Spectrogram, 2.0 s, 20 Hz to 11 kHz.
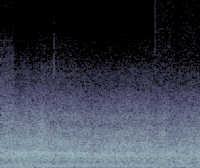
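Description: Airbus A350-900's Rolls-Royce Trent XWB jet engines running at idle as the airliner rolls out slowly after landing: a steady rushing noise.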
